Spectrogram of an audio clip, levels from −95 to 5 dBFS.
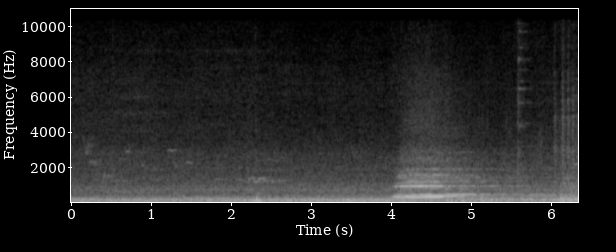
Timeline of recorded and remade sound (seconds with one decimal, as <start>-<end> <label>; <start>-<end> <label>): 0.0-6.3 recorded

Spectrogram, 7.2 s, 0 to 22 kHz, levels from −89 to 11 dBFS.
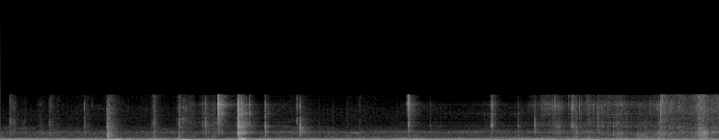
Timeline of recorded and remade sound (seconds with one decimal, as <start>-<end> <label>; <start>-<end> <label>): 0.0-1.9 recorded; 1.9-2.9 remade; 2.9-4.0 recorded; 4.0-6.6 remade; 6.6-7.2 recorded

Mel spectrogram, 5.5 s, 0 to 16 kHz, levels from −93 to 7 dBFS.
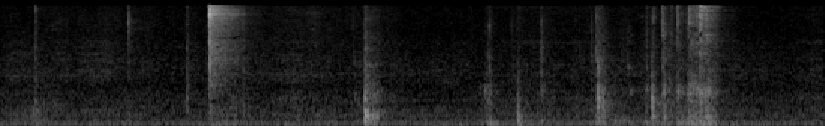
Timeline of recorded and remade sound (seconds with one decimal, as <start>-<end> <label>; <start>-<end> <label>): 0.0-5.5 recorded

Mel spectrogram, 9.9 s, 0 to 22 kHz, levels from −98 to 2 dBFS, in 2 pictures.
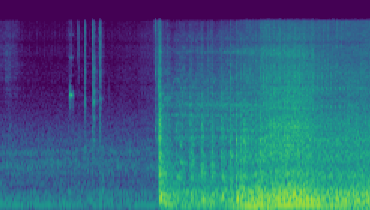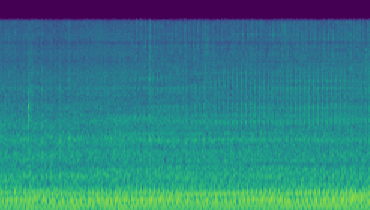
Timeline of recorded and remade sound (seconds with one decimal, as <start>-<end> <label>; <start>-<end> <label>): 0.0-4.6 recorded; 4.6-6.7 remade; 6.7-9.9 recorded

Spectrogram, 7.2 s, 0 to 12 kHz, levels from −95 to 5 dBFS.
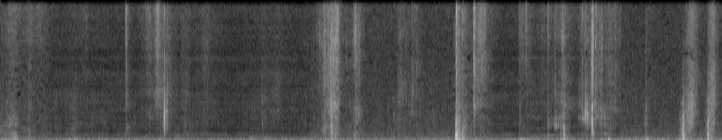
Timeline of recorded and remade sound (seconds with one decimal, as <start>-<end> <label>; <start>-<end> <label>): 0.0-0.5 recorded; 0.5-3.1 remade; 3.1-4.9 recorded; 4.9-6.2 remade; 6.2-7.2 recorded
